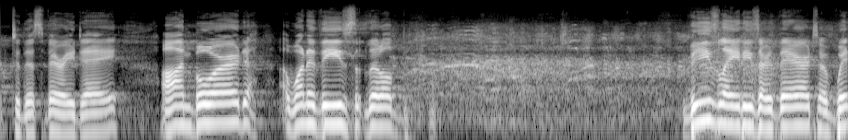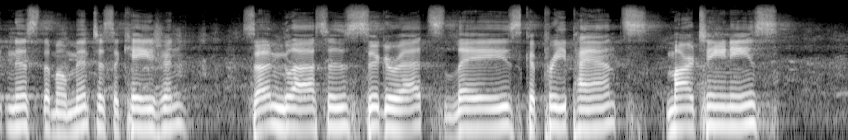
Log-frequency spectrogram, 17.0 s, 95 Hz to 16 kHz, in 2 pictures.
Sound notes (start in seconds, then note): 4.2 audience laughing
